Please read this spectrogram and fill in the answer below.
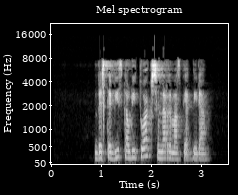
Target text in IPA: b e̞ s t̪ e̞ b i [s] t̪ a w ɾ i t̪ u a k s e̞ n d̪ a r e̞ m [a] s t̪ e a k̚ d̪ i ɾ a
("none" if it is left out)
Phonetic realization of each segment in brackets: s, a

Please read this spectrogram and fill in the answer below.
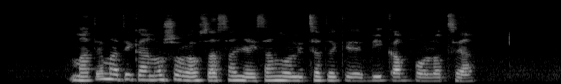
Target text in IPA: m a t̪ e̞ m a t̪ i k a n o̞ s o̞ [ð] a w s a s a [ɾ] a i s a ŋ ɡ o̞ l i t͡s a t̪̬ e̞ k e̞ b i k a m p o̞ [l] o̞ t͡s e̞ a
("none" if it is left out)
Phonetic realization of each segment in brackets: ɣ, ʎ, l

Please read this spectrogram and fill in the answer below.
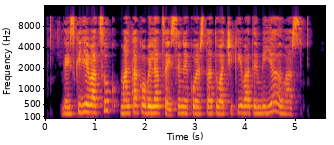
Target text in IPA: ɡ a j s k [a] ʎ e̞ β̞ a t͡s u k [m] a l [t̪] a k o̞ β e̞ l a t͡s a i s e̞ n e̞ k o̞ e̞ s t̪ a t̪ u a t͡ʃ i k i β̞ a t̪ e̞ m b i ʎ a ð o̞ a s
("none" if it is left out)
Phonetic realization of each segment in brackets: i, m, t̪

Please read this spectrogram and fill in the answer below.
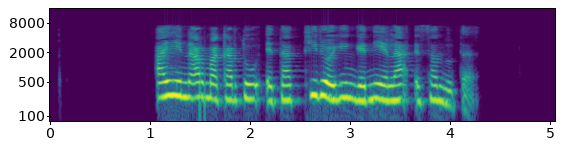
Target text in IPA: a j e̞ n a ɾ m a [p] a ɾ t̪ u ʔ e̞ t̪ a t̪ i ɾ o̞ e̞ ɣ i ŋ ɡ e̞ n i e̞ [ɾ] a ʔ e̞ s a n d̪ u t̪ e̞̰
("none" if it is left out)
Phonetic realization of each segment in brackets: k, l

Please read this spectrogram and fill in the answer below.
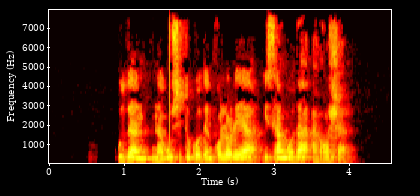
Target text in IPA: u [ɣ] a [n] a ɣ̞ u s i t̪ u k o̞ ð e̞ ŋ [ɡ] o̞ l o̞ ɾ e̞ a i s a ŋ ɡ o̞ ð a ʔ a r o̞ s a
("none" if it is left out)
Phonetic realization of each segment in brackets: ð, nː, k

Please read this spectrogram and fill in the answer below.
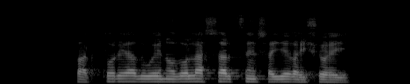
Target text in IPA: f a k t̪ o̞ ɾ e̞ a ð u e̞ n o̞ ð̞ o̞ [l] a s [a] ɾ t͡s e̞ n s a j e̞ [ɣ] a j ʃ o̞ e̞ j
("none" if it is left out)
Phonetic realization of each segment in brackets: l, a, ɣ

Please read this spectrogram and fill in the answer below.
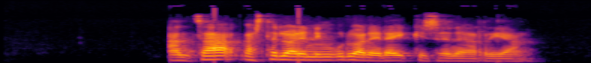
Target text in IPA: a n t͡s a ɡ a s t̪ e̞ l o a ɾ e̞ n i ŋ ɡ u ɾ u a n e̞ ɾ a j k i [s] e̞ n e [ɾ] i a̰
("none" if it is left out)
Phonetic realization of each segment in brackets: s, r

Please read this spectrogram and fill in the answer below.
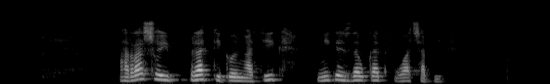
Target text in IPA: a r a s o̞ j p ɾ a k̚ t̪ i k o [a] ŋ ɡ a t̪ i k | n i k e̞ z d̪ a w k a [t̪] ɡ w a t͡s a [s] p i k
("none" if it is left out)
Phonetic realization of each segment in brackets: e, t̪, none

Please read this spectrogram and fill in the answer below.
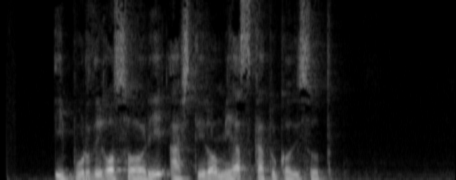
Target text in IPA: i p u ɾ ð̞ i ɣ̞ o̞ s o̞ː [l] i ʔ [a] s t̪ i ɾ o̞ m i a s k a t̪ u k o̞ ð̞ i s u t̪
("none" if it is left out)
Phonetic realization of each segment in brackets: ɾ, a

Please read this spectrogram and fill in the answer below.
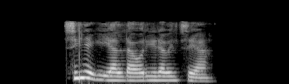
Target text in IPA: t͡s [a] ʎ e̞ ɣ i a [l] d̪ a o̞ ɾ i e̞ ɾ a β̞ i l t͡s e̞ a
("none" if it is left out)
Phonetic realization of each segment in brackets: i, l

